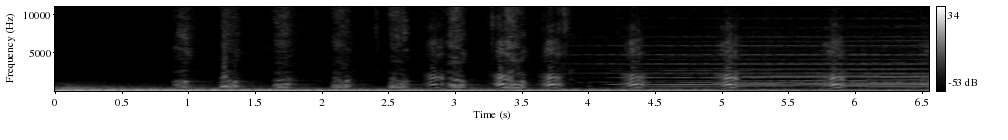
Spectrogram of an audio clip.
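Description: A deep rumble dying away after an earthquake, over which an animal barks in a quick run of short calls that then slow and thin out. Sustained music tones come in partway through.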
